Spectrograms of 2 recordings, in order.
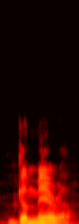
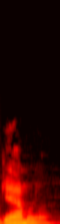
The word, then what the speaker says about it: Gamera: Also, did you notice they're calling him Gamera? Yeah. Like Chimera. I wonder if that's just the... And I'm just so used to calling him Gamera, but I'm trying to say Gamera now.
